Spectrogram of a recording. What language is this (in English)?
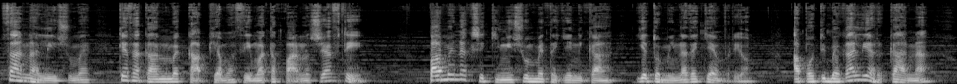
Greek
